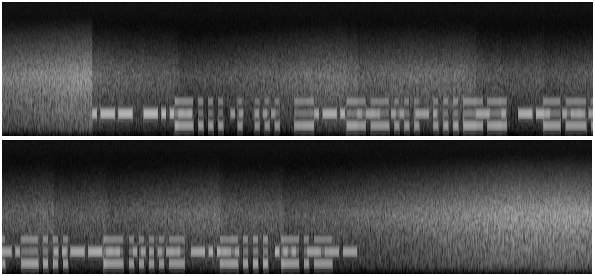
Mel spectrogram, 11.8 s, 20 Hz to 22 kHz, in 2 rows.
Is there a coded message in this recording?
Yes: Morse code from 0.8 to 9.5 s, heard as two keyed tones, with radio static. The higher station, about 29 wpm, 700 Hz: WX IS RAIN TEMP 24C SO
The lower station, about 24 wpm, 360 Hz: BEST 73 GB - BK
